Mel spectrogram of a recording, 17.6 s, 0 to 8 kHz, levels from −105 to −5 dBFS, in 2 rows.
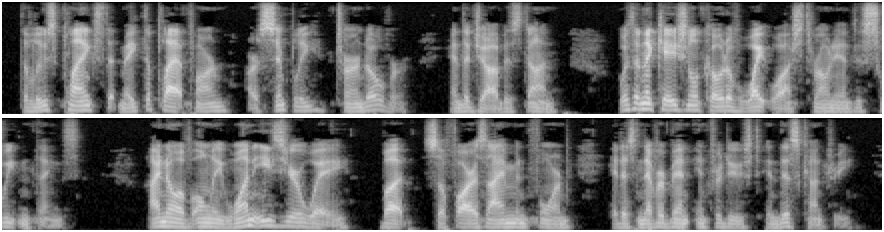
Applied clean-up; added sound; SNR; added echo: none; none; none; none.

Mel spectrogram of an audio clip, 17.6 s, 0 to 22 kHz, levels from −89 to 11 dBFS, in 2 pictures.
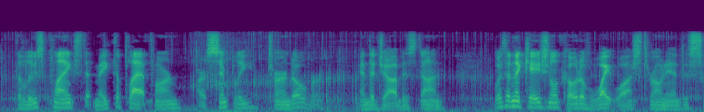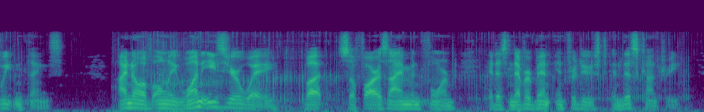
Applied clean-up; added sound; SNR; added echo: none; Liquid; 19 dB; none.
